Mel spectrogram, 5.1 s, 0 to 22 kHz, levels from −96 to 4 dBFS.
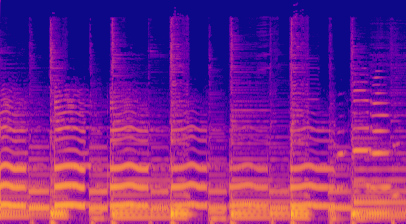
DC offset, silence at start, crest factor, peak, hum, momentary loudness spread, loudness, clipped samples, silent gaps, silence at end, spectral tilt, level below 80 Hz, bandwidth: under 0.1%; 0 s; 16 dB; -4 dBFS; none; 6 LU; -21 LUFS; under 0.1%; none; 0 s; -8 dB/octave; -40 dBFS; 16 kHz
